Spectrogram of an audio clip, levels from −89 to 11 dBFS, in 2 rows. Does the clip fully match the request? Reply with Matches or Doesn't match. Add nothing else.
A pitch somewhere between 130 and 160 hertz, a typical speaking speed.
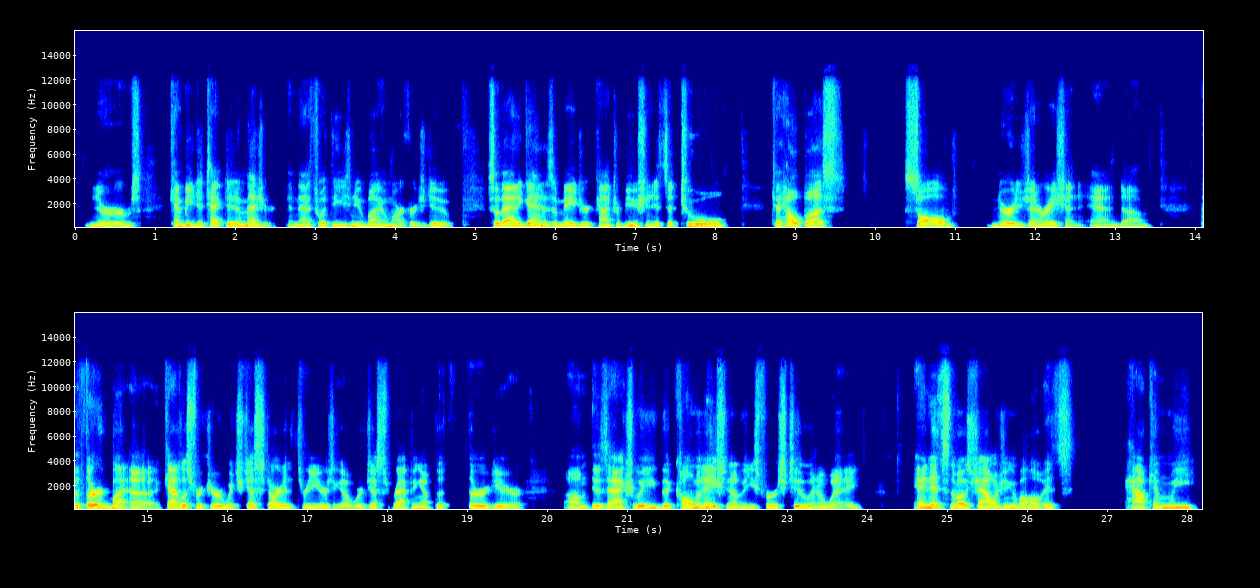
Doesn't match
